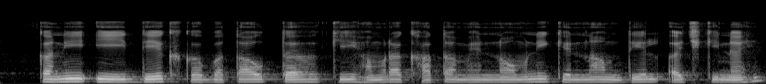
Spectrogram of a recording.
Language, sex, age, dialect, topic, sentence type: Maithili, male, 36-40, Southern/Standard, banking, question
